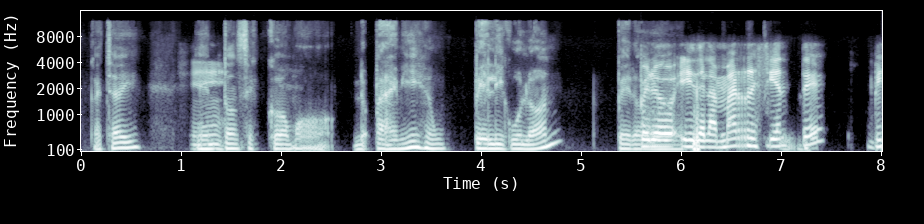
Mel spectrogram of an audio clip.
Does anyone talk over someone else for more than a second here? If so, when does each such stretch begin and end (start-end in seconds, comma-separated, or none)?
5.6-7.1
